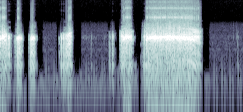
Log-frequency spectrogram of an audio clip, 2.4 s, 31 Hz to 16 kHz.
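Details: European rollers, one unringed, at their nest in the Ādaži training ground, Latvia, 30 June 2016: four quick gruff croaks, a pause, two more, then a sustained harsh screech lasting half a second.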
